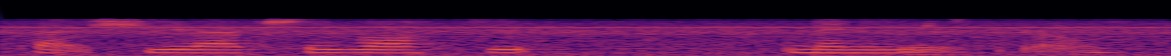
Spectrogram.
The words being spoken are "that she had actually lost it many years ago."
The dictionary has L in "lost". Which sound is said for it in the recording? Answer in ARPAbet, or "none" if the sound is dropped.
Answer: W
